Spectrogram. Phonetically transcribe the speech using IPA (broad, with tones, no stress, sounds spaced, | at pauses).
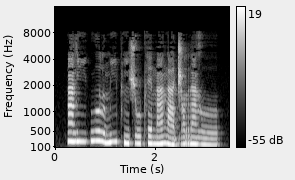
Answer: ã˦ z i˦ | w o˦ l ʊ˨ m iː˦ pʰ ĩ˨ ʃ oː˨ pʰ ɛ˨ m ã˨˦ ŋ aː˨ d͡ʒ ɔ˦ r ã˦ ɣ oː˨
